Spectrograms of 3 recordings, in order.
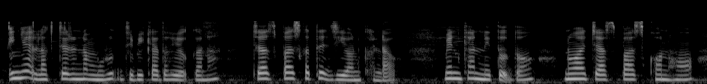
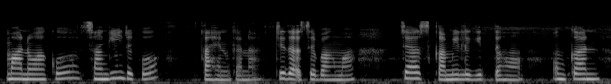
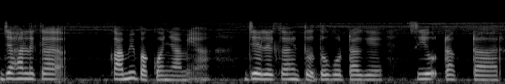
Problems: none marked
